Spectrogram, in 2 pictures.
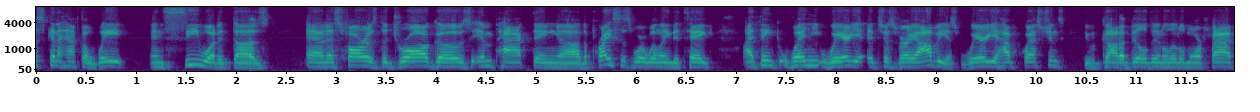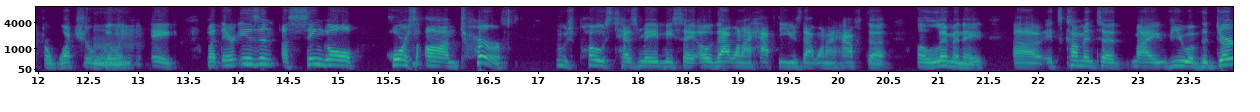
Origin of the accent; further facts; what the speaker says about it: United States; as an American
